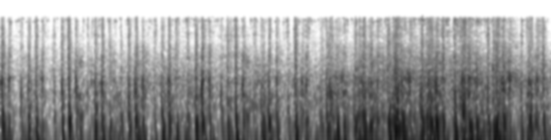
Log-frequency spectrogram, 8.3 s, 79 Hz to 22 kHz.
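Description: Roach, a horse in The Witcher 3: Blood and Wine, gallops with a rapid, continuous clatter of hooves at steady loudness, and a faint voice is heard now and then.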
